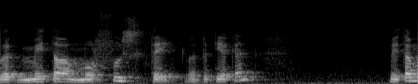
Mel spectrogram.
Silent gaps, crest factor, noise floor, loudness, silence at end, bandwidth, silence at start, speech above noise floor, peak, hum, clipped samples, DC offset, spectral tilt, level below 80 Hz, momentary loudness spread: none; 18 dB; -55 dBFS; -28 LUFS; 0 s; 12 kHz; 0 s; 29 dB; -10 dBFS; none; under 0.1%; under 0.1%; -8 dB/octave; -60 dBFS; 10 LU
